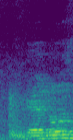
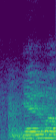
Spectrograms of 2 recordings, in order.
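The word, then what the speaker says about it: Galois: में लाया गया और इसे गैलोस ने लाया, जिसका प्रोनाउंसिएशन गैलवा प्रोनाउंसिएशन इसका किया जाता।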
